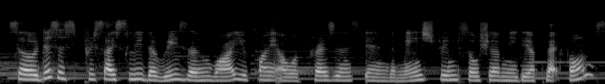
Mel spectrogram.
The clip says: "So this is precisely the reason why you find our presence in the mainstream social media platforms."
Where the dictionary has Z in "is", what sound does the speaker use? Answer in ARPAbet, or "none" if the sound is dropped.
S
